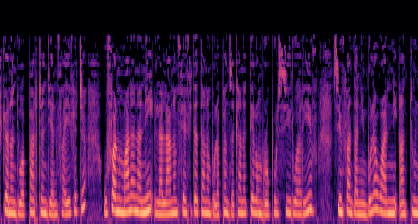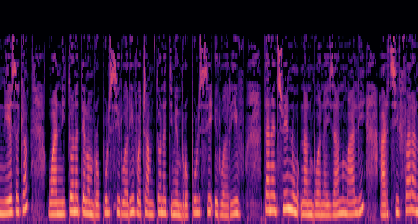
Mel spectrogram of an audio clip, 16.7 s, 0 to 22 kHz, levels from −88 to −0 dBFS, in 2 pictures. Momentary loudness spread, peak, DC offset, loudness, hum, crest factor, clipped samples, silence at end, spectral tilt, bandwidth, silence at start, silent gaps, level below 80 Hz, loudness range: 8 LU; -6 dBFS; under 0.1%; -23 LUFS; none; 16 dB; under 0.1%; 0 s; -5.5 dB/octave; 11.5 kHz; 0 s; none; -58 dBFS; 3 LU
